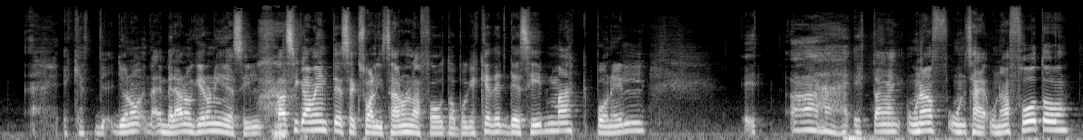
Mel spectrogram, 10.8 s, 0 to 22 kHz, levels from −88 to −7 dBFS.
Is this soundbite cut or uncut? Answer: uncut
